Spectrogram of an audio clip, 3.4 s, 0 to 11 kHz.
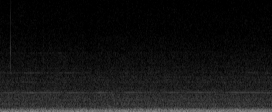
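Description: Simulated Airbus A310-300 reverse thrust during landing rollout in Microsoft Flight Simulator 2020: a steady, dense low engine roar with broadband rumble, holding constant and alone throughout.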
